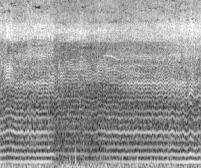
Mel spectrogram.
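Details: Close-up bumblebee giving a continuous low hum whose pitch wavers slightly up and down, with faint background rustle.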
